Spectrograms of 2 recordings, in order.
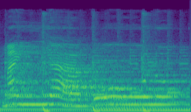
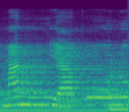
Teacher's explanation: Apabila ada nun sukun atau tanwin bertemu dengan ya, contoh mayyakulu. Jadi huruf nunnya itu seakan-akan hilang, atau huruf ya itu dimasukkan kepada huruf nunnya. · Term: idgham bi gunnah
